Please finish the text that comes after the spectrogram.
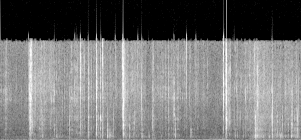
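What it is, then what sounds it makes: Dry bar soap. A solid rectangular bar of dried purple soap is held in the hand and sliced with a snap-off metal blade. Sharp, dry cracks and crackles ring out as curls of soap break away, with bright clicks over a low steady hum.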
